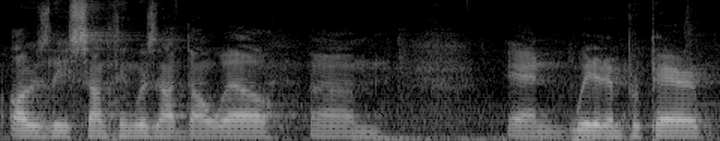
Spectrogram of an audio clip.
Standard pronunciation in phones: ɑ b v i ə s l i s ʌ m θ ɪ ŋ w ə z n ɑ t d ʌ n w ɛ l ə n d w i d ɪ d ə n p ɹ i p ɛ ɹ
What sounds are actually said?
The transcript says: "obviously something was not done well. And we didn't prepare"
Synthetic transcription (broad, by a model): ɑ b v i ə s l i s ʌ m θ ɪ ŋ w ə z n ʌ t d ʌ n w ɛ l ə n w i d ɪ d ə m p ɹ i p ɛ ɹ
